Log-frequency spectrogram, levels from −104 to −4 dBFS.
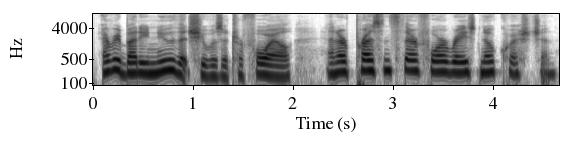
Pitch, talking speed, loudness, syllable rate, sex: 205 Hz, 180 wpm, -16 LUFS, 6.2 syllables/s, female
